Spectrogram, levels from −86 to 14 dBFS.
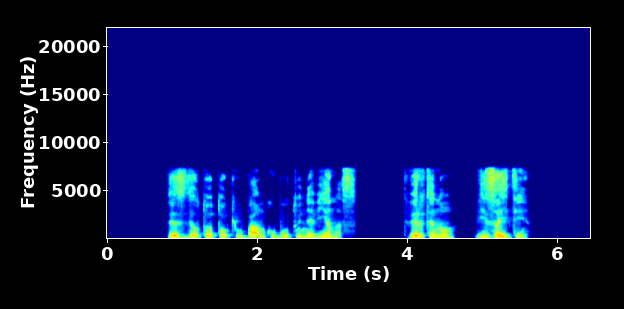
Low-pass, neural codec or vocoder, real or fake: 7.2 kHz; none; real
